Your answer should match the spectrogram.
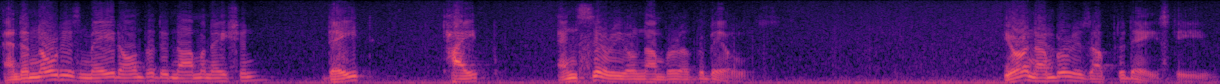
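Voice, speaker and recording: Male narrator for 1940s instructional film: low, highly animated, dryly mocking, addressing the trainee, with faint vintage hiss. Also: measured pace, pauses often, poor audio. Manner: sardonic, dramatic, addresses the trainee directly. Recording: hissy vintage film soundtrack.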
